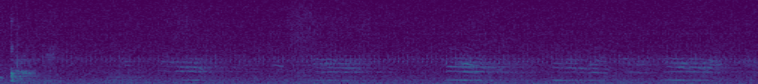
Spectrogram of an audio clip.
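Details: Fallow deer (Dama dama) gives soft, nasal, mewing bleats repeated about once a second.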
